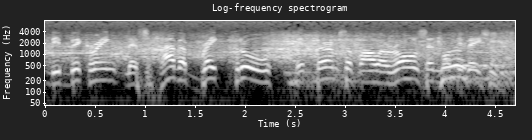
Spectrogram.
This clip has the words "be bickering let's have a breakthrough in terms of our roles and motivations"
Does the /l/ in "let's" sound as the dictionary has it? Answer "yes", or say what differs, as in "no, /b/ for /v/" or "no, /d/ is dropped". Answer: yes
